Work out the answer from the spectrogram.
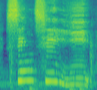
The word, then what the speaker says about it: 星期一: Monday is the first day of the week and is essentially associated with the number, so it is pronounced 星期一, where the tone of 一 remains unchanged.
